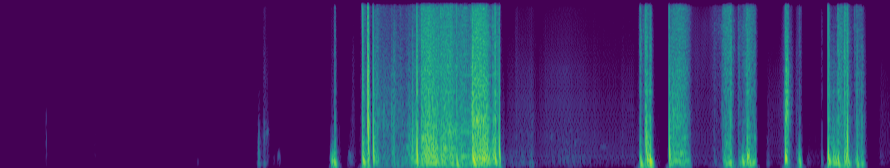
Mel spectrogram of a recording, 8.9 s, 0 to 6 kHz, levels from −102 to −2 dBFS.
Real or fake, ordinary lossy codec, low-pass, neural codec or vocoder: fake; none; 5.4 kHz; codec, 16 kHz, 0.5 kbps, X-Codec, HuBERT features, trained on balanced general audio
